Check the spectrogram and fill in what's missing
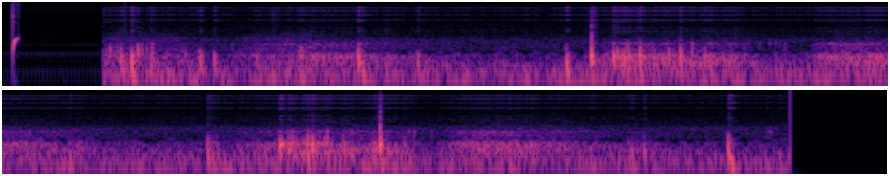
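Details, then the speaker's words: Loud, harsh, hollow tubular (bronchial) breathing, about two breath cycles, a sound transmitted through densely consolidated lung parenchyma, as in lobar pneumococcal pneumonia; teaching example of bronchial breath sound. "n bruit particulier c'est le souffle tuber donc c'est une transmission au sein d'un parenchyme très condensé comme on peut le voir dans certains pneumonie franchement bien régule notamment la pneumonie à pneumocoque"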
